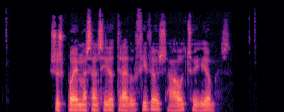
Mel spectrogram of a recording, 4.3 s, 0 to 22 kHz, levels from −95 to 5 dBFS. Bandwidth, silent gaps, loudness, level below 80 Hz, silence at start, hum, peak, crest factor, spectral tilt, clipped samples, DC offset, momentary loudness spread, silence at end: 16 kHz; none; -22 LUFS; -50 dBFS; 0.75 s; none; -4 dBFS; 20 dB; -4 dB/octave; under 0.1%; under 0.1%; 10 LU; 0.85 s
